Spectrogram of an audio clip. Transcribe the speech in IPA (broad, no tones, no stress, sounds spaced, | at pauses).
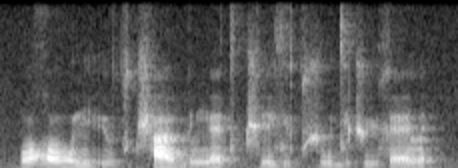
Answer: o ʁ oː nʲ rʲ uː t͡s t͡ʃʰ a ə̯ b ɪ l ŋ ɛː t͡s t͡ʃʰ ɪ zʲ o t͡s ʃ u dʲ ɐ t͡ʃ yː x ɛ l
